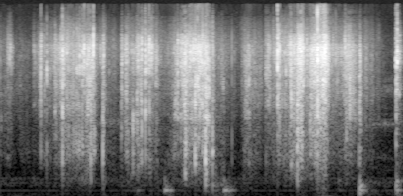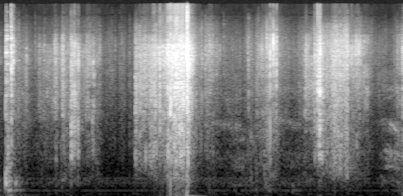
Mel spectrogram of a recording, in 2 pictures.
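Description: Tape being cut and bubble wrap pulled apart while unboxing a lot of secondhand HO scale model train wagons, loud close crinkling, crackling and tearing in bursts with short pauses, no talking.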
